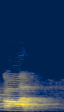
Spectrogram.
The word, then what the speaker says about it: call: जैसे हम लोग लिखा रहता है कॉल, CALL, CALL, इसे साल पढ़ना चाहिए, लेकिन हम लोग क्या पढ़ते हैं कॉल, क्या पढ़ते हैं कॉल, तो सी का उच्चारण क्या निकल रहा है का निकल रहा है।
